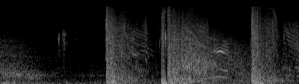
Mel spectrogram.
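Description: Three sharp, loud gunshots ring out in The Last of Us multiplayer, spaced unevenly over a few seconds, each with a brief echoing tail over quiet background.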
